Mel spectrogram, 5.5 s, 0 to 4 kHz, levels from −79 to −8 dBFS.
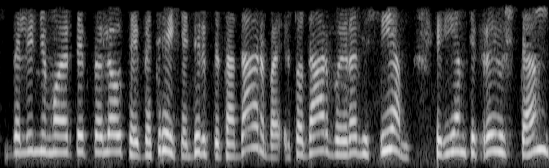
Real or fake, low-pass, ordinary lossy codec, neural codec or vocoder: real; 3.6 kHz; MP3, 24 kbps; none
